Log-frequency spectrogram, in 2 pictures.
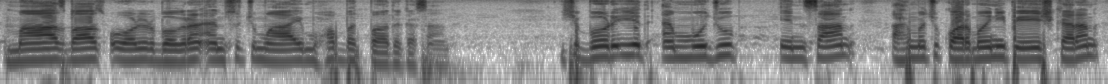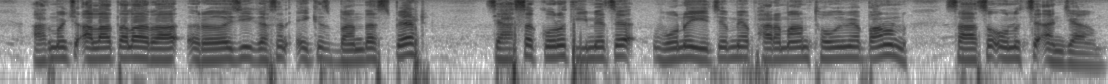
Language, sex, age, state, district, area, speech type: Kashmiri, male, 30-45, Jammu and Kashmir, Kulgam, rural, spontaneous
